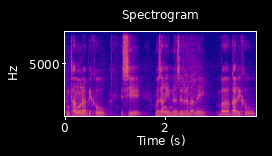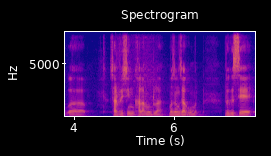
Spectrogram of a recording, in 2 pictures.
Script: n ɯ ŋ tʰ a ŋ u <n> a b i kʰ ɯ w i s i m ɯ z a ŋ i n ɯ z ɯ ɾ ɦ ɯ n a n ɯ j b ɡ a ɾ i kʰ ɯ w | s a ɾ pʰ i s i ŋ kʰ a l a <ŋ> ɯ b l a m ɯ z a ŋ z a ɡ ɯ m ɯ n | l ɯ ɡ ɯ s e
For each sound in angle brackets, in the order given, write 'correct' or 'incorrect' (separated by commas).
correct, incorrect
